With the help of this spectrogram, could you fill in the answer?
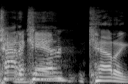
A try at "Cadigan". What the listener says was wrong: Actually, it's supposed to be a G. I think it's worn off. Cadigan. No, Cadigan.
